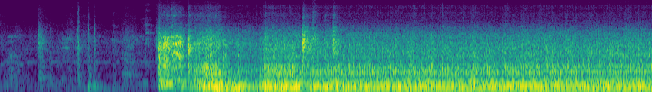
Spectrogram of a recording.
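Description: Cranks, fires at two seconds and settles into a steady, even mid-pitched drone with no misses or knocks; the engine is running properly.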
